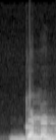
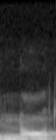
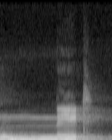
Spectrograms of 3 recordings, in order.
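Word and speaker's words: gnat: यानी कि जी का उच्चारण नहीं करेंगे। इसी प्रकार इसको बहुत सारे बच्चे गणट बोलते हैं। गण लेकिन वो गलत है। ये क्या है? ये नॉट नेड बोलेंगे इसको। इसको क्या बोलेंगे इसको? नेट।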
